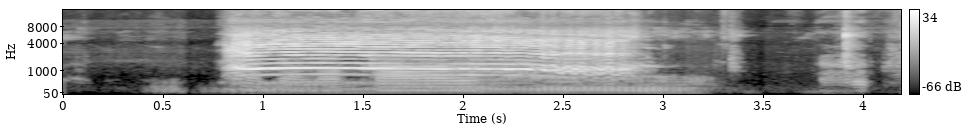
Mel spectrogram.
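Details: Sheep raised for breeding in a pen in Cipunagara, Subang: one sustained, strong bleat of about two seconds that wavers near its end, with a low murmur of men talking underneath.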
